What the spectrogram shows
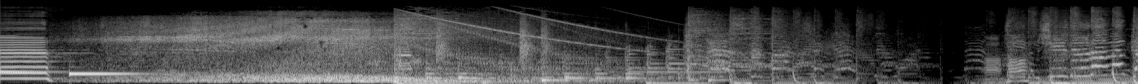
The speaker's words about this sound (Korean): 자 그럼 비행기 이륙합니다. 갑니다.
